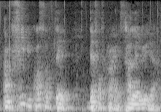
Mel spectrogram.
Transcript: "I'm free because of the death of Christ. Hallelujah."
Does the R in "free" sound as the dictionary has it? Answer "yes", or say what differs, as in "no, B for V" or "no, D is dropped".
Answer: no, R is dropped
